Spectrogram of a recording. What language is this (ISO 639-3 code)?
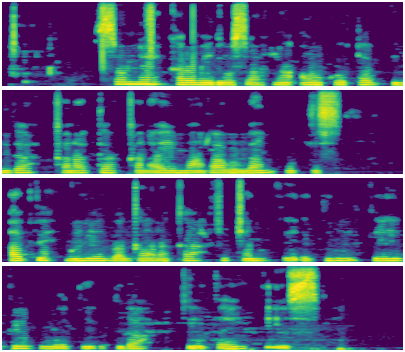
wal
